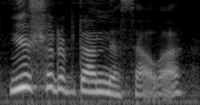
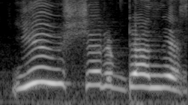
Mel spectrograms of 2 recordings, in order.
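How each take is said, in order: First: It is said in a gentle, nice tone. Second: It is said in a harsh, critical tone.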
